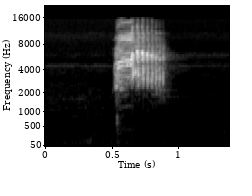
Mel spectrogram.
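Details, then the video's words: A young oriental magpie-robin begging for food gives a single harsh, hissing rasp under half a second long, high-pitched and scratchy, with quiet before and after. "Tiếng chòe than non kiêu mồi"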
